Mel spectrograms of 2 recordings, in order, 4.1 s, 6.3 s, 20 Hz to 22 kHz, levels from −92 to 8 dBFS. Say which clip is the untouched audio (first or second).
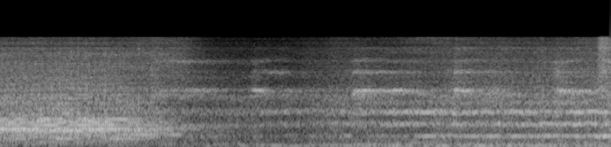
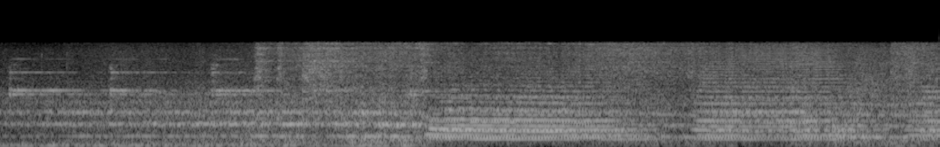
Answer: second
